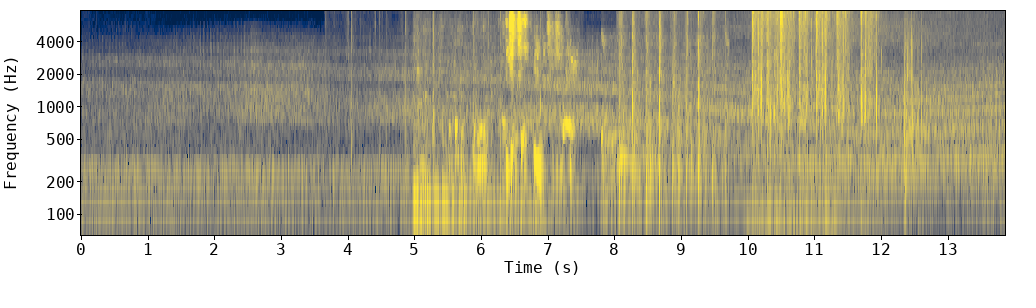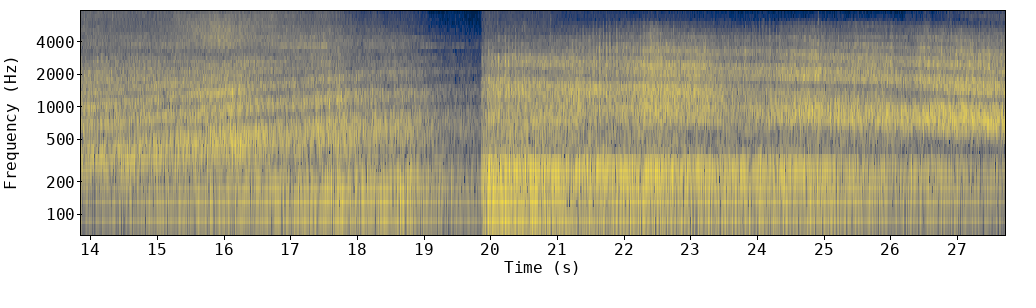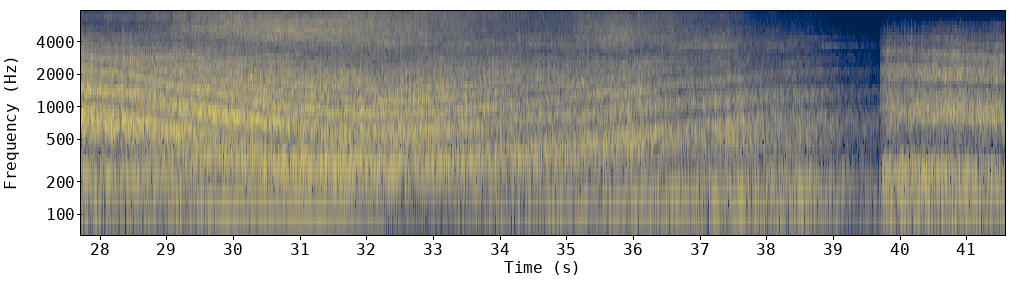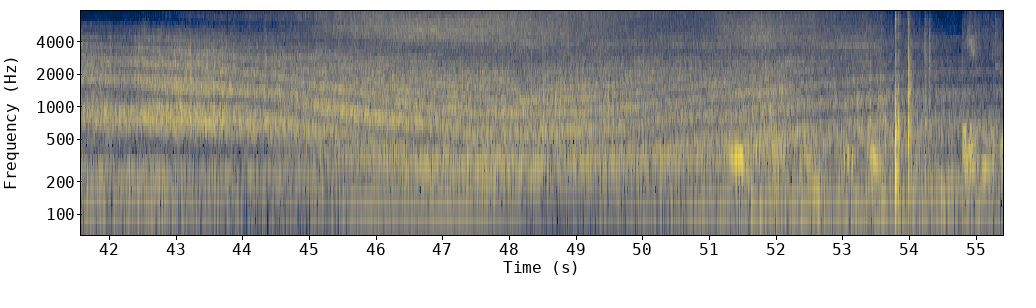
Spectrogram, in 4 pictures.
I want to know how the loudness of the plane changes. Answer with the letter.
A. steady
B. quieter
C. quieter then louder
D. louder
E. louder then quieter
E.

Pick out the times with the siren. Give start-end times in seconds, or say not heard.
not heard.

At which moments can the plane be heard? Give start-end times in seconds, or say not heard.
0.0-55.3.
